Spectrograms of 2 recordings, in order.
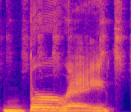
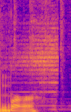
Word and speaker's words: Bure: It's Bure. But we say our last name, Bure. Bure. Good. A lot of people do mispronounce our last name, and a lot of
